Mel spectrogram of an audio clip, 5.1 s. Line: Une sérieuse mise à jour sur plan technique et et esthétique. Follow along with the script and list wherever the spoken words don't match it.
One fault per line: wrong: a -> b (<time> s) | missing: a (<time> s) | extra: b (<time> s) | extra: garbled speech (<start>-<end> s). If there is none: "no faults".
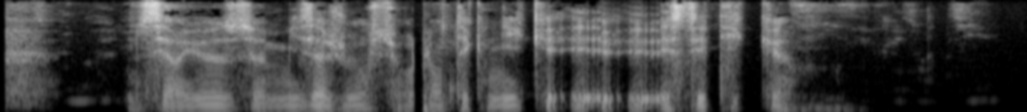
no faults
